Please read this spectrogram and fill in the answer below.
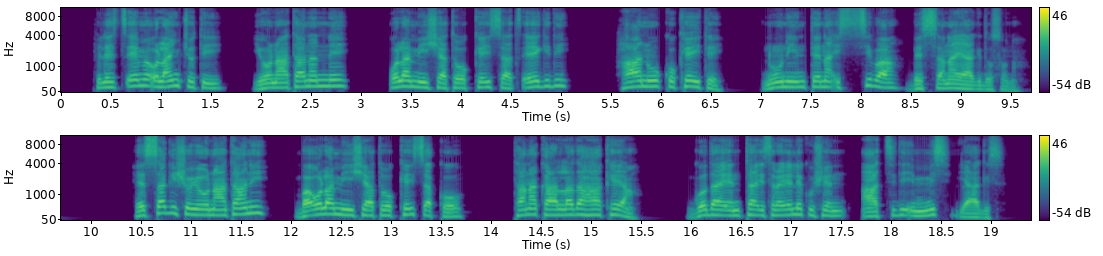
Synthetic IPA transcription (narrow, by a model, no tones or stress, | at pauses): fɪlɛst̪ʼe̞ːmɛɔlɐnt͡ʃːɔt̪ɪ | joːnaːt̪aːnɐnːɛ | ʔɔlɐmiːʃaːt̪o̞ːkːɛjsːat͡sʼe̞ːɡɪd̪ɪ | haːnuːkːɔkɛjɪt̪ɛ | nuːnɪhɪnt̪ːɛnɐʔɪsːɪbaːbɛsːɐnɐjaːɡɪd̪ɔsɔ̰nɐ̰ | hɛsːɐɡɪʃːɔjoːnaːt̪aːnɪ | bɐɔlɐmiːʃaːt̪o̞ːkːɛjsːɐkːɔ | t̪ɐnɐkaːlːɐd̪ɐhɐkɛja | ɡɔd̪ɐjɛnt̪ːɐɪsɾaːʔeːlɛkʊʃɛnaːt͡sːɪd̪ɪɪmːɪsjaːɡɪs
